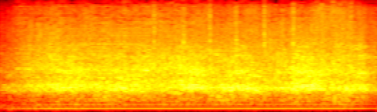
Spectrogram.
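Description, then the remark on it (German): A large crowd in an arena roars and shouts continuously at a gladiator fight, a mob calling out to a gladiator, a dense wall of voices filling an open space, with a steady low hum beneath the noise. “Was man hier hört, ist eine Meute, die einem Gladiator zuruft.”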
